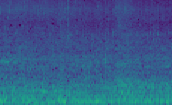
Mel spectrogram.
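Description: Water running and trickling steadily through a saltwater coral frag system's circulation and filtration.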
